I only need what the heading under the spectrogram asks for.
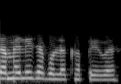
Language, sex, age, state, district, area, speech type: Sindhi, female, 18-30, Madhya Pradesh, Katni, urban, conversation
